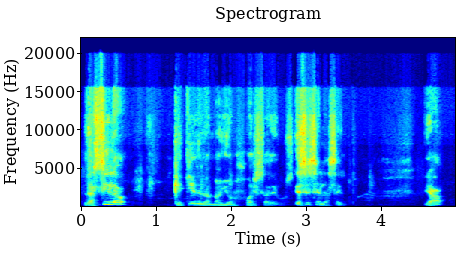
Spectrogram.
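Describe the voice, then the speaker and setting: Man, teacher, husky voice, repeats key points, checks understanding, fairly high pitch. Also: big pitch swings, measured pace. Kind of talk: spoken language lesson.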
